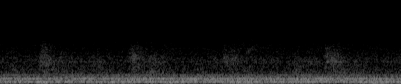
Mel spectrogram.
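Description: A steady low mechanical hum, with faint soft sounds about once a second over it.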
